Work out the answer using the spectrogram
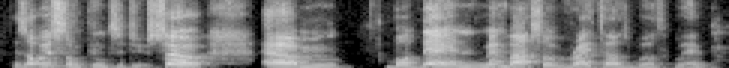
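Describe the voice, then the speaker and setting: A woman runs a live online lesson. She talks in a chatty, lively way, laughs often and greets viewers one by one. Her voice sits a little high. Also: normal speed. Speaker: online workshop host. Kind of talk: live online teaching session.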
